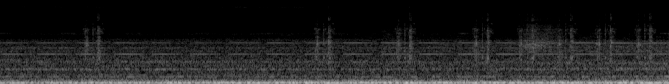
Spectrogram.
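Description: Diesel locomotive at the head of a freight train approaching, a low rumble growing gradually louder, with a few sharp clicks scattered through it.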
